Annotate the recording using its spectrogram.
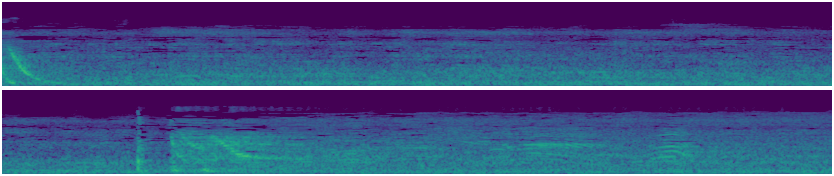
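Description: A soft-tip dart hits an electronic dartboard with a sharp click about five seconds in, and the machine answers at once with a cluster of falling electronic tones: its sound effect for a bull. A falling electronic tone at the very start ends the previous hit's effect, and a short electronic jingle sounds near the end as the machine changes player, over steady hall chatter.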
